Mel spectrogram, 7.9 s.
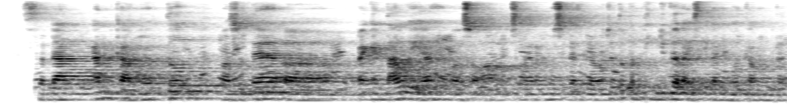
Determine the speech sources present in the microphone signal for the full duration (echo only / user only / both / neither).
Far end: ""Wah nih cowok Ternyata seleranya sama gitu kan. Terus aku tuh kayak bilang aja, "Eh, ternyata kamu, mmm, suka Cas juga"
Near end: both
